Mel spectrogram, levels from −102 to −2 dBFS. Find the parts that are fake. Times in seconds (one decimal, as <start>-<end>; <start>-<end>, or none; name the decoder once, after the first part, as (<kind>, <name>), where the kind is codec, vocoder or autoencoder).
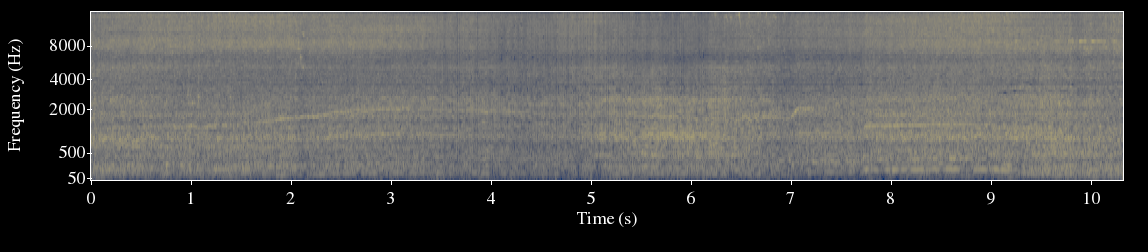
3.4-6.3 (vocoder, BigVGAN v2)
